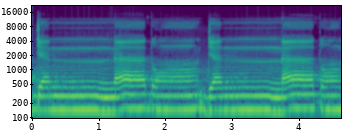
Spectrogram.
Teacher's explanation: hanya ditahan saja nun tasdidnya tapi dipanjangkan dua harakat ya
